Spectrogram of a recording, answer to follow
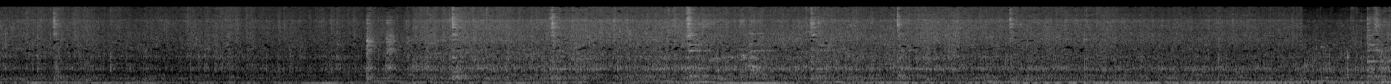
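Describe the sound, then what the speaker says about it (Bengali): Okra and potato fry in oil in a pan with a constant loud sizzle, while a utensil stirs and scrapes them at regular intervals throughout. "ঢেঁড়স আর আলুটা ভালো করে একটু লাল লাল করে ভেজে নেব।"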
